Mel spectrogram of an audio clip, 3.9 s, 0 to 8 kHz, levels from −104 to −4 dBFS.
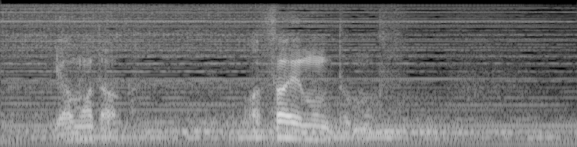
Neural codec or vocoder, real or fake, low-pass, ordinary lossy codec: none; real; 7.2 kHz; none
